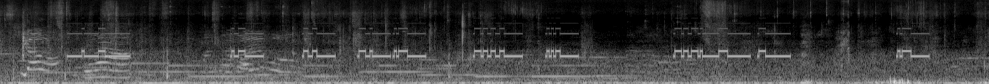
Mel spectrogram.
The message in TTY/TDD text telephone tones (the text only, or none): MAINE IS HOME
